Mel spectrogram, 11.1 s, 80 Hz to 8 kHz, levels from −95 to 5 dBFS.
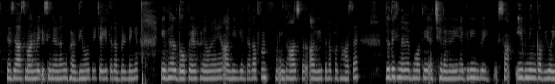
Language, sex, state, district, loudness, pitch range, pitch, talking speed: Hindi, male, Bihar, Purnia, -45 LUFS, 220-235 Hz, 225 Hz, 240 wpm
